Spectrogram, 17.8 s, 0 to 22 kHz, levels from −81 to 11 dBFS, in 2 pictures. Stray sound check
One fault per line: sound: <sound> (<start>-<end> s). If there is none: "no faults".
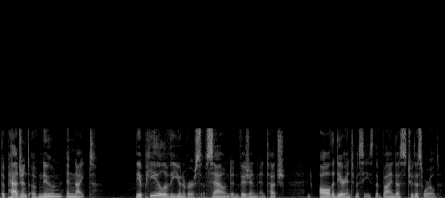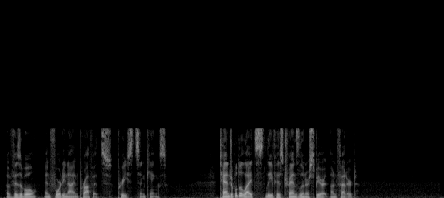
no faults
